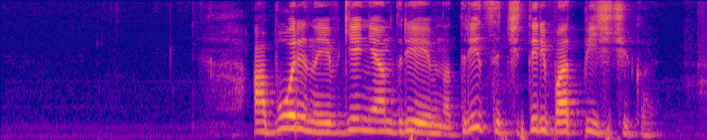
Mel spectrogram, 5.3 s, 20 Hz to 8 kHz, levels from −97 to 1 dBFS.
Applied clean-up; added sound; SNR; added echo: none; none; none; none.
